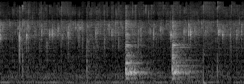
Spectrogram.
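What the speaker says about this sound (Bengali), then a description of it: "এই যে কলমি শাক ভাজা করব, আমি এখানে ফোড়ন দিয়ে দিয়েছি" Water spinach (kalmi shak) fries with tempering spices in a pan: a close, steady sizzle with a few louder crackling bursts as it is stirred.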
